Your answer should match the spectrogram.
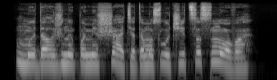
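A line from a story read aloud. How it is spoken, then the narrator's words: Moaning. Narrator (Russian): простонала я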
